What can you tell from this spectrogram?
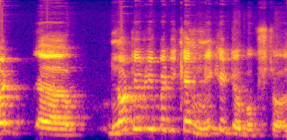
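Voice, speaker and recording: A man with a Bengali accent speaks with ordinary pitch variation. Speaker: panel speaker, migration researcher. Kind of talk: academic panel presentation. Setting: online video event. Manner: halting, many fillers.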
